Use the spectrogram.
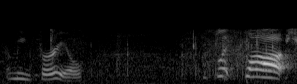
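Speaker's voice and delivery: usual speaking voice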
